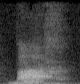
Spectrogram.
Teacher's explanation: that final sound is a velar fricative in german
